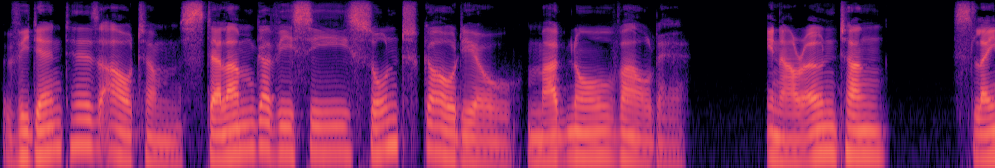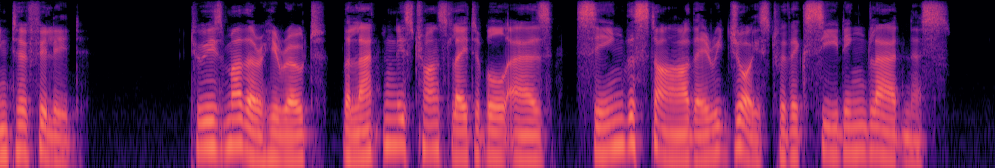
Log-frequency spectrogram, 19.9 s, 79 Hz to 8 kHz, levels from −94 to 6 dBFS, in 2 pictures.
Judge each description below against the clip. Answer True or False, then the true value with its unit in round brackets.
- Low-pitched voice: True (110 Hz)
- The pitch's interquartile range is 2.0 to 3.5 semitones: False (4.2 semitones)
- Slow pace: True (95 wpm)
